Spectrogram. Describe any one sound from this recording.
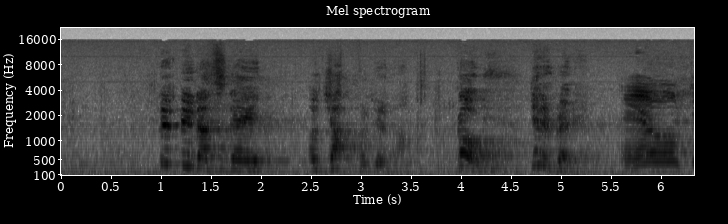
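A group of men sing together through microphones.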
